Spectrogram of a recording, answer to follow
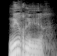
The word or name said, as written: murmures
